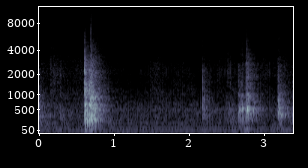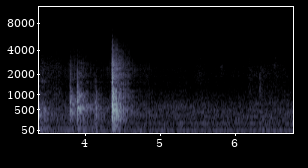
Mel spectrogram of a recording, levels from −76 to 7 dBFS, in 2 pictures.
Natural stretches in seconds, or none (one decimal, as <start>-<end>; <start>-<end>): 0.0-1.0; 3.2-3.6; 4.9-6.8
